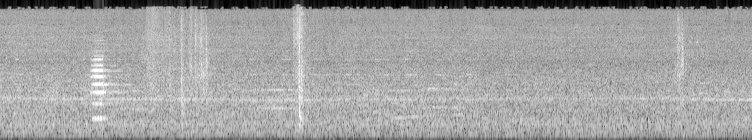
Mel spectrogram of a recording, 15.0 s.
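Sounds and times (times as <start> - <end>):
electric train running slowly: 0.0 - 15.0
short train horn toot: 1.8 - 2.6.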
